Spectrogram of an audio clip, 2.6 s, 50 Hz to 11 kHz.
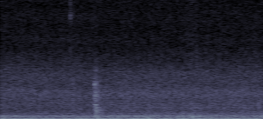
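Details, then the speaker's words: Husqvarna LR125 riding tractor: single clicks about once a second with no cranking; the clicking is the fuel cut-off solenoid while the starter solenoid does nothing, suspected bad, though the battery turned out uncharged; solenoid clicks, no crank. "It's not It's not cranking now. The solenoid is clicking the That is I say the solenoid, I mean the little um fuel cut off solenoid."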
